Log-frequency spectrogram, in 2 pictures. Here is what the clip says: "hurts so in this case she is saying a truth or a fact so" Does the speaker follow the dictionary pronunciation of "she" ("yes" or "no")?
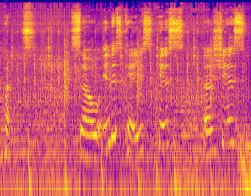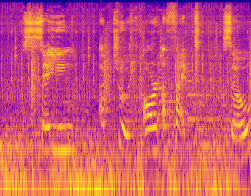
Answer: yes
